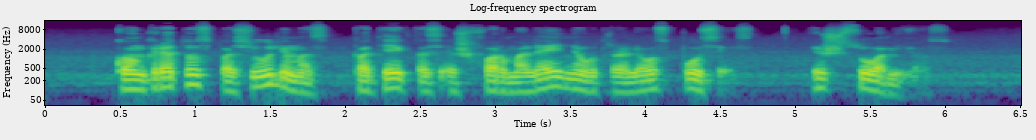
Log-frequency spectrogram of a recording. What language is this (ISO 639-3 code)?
lit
